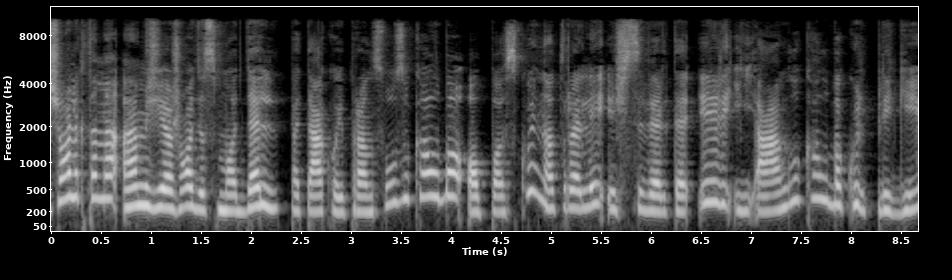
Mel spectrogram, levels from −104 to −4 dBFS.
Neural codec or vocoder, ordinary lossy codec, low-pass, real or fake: none; AAC, 48 kbps; 9.9 kHz; real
